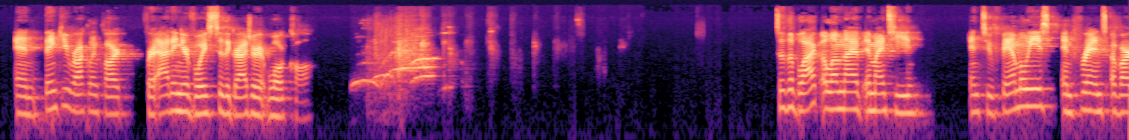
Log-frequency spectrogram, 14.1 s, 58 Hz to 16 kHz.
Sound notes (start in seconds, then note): 6.1 cheering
